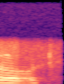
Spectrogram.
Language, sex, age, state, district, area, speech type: Bodo, female, 18-30, Assam, Kokrajhar, rural, conversation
